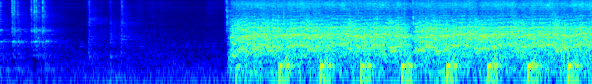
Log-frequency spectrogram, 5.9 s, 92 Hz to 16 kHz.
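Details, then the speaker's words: 1980s Kawasaki Mule 450cc twin after a top-end rebuild with valves re-gapped, during a compression test while cranking: even beat at nearly four pulses a second; about 90 psi on this cylinder before ring seating; good compression while cranking. "valves so we're right at 90 it looks like so that's really good um and that's without the ring seating so we'll be over a hundred once we get this thing started out"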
